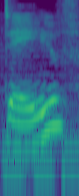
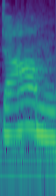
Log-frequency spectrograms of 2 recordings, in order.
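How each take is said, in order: First: The name is said to sound like 'Dave'. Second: The name is said to sound like 'Dom'. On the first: The speaker calls it right. "is pronounced Dave" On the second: The speaker calls it wrong. "I've been pronouncing it Dom this whole time"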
